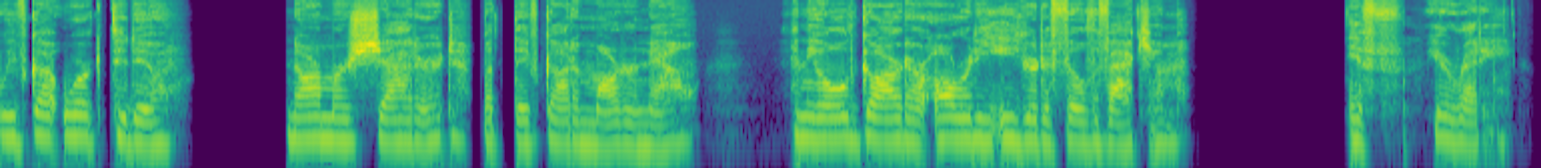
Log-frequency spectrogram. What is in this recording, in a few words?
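Voice, English; New War; Epilogue; Operator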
